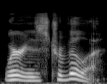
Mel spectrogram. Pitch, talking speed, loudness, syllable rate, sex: 195 Hz, 170 wpm, -16 LUFS, 6.4 syllables/s, female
